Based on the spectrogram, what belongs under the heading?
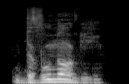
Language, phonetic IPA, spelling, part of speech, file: Polish, [dvũˈnɔɟi], dwunogi, adjective, Pl-dwunogi.ogg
